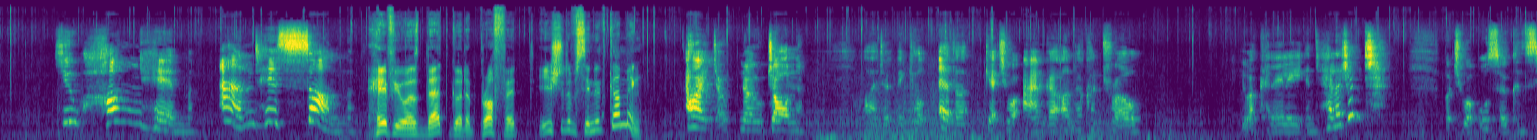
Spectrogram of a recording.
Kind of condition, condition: fault, poor sound quality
